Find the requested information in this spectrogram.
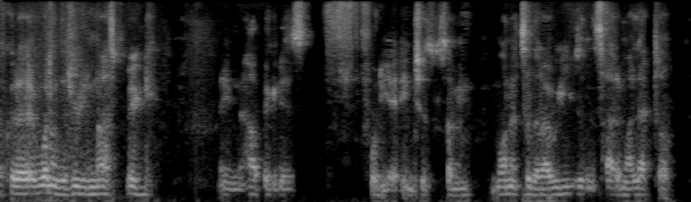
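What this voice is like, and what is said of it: South African accent. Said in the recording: “you obviously know South Africans if you picked up my accent.”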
